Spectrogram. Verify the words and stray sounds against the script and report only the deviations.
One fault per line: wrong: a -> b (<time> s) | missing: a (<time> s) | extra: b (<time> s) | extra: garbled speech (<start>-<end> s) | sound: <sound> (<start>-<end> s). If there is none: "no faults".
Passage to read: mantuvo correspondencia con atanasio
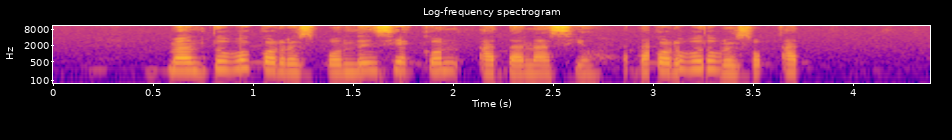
extra: garbled speech (2.8-3.7 s)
